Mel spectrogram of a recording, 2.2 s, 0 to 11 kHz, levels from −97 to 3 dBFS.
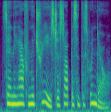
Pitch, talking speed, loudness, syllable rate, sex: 220 Hz, 240 wpm, -14 LUFS, 6.6 syllables/s, female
